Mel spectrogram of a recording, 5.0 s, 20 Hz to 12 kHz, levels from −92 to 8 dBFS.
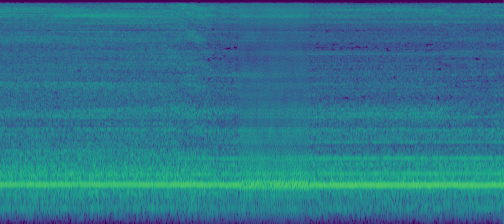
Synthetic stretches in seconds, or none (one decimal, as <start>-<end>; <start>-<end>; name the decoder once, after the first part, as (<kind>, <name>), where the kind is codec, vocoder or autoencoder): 2.4-3.1 (vocoder, Vocos)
